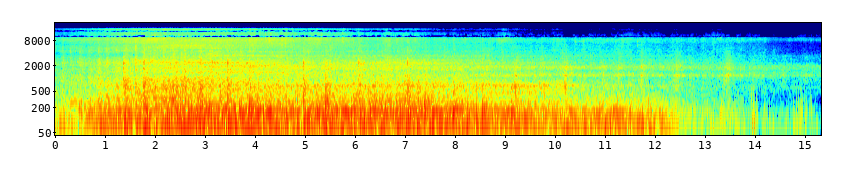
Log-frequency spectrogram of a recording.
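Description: A steam-hauled train of vintage carriages rolling past close by, its wheels clicking over the rail joints over a steady rumble. The sound builds over the first couple of seconds and fades away near the end as the train moves off.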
